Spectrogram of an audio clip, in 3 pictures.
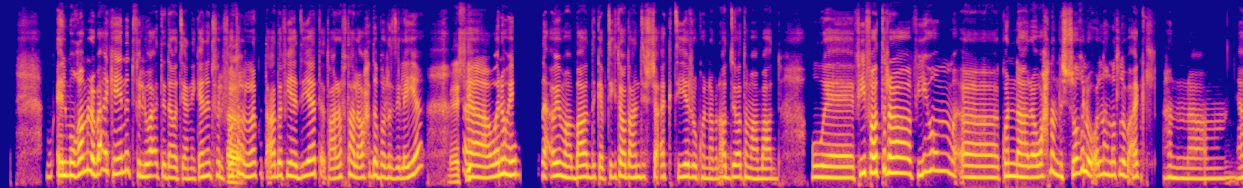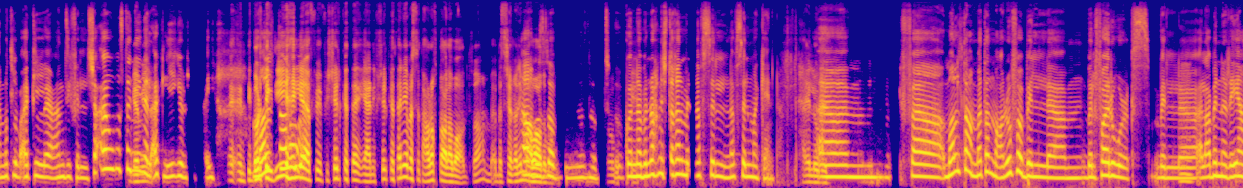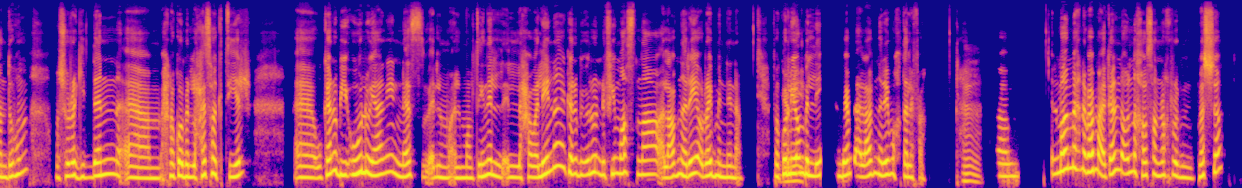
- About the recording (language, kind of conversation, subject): Arabic, podcast, احكيلي عن مغامرة سفر ما هتنساها أبدًا؟
- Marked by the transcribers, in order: unintelligible speech; in English: "بالfireworks"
